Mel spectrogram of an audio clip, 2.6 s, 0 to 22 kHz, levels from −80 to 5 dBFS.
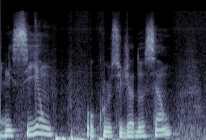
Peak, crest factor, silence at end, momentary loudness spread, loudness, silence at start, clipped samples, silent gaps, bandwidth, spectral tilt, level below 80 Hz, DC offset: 0 dBFS; 16 dB; 0 s; 7 LU; -16 LUFS; 0 s; under 0.1%; none; 15.5 kHz; -5.5 dB/octave; -24 dBFS; under 0.1%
